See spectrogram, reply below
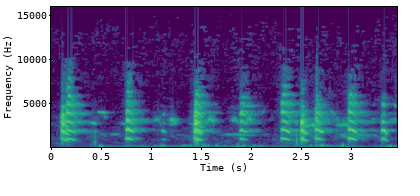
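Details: A Eurasian coot calling the flock, loud nasal honking notes, some paired, delivered in quick bursts with short pauses between.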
